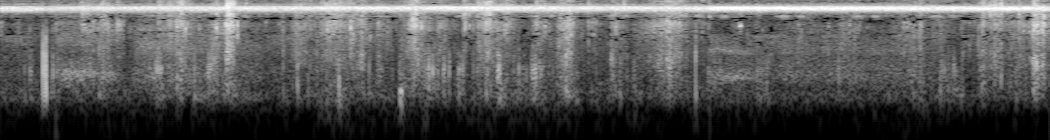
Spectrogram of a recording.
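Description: Footsteps crunching and rustling through dry brush and leaf litter at an irregular pace, one sharper crack a little over two seconds in. Under them runs a steady high-pitched insect buzz.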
